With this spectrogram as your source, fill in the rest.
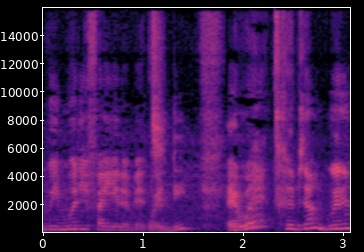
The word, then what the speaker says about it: jeudi: I heard a bit of an U in je. Oh, je. Ouais, It's actually je. it's the same. So these guys are the same pronunciation as je.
